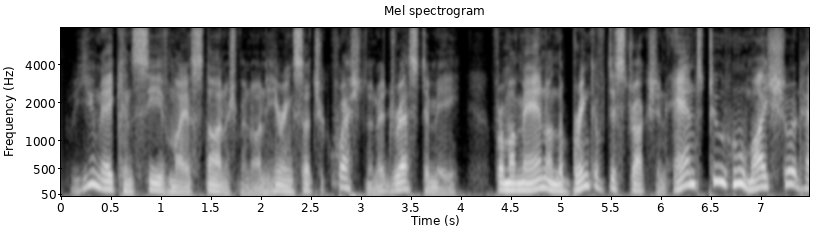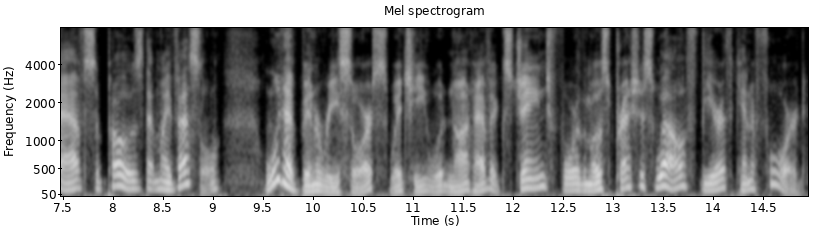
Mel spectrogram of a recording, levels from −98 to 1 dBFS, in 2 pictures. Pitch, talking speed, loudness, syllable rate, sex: 130 Hz, 205 wpm, -20 LUFS, 5.1 syllables/s, male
